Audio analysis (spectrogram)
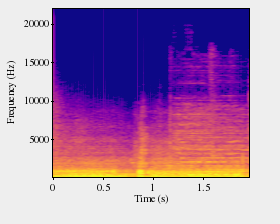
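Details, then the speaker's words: Whirlpool WTW4800XQ4 top-load washer, in for banging from a tilted drum and a broken suspension shock, in a diagnostic test: the shifter moves from spin to agitation, giving an even rhythmic high-agitation churn, briefly dipping as the drum reverses, no cabinet banging. "now you're gonna be able to hear now the shift is changing his position from agitation to from spin to agitation now you hear the high agitation"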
